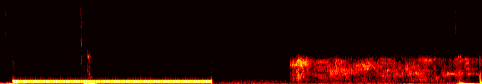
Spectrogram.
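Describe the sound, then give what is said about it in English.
A steady telephone dial tone hums for about two seconds, cuts off, then a buzzy ring tone sounds on the line, with a couple of soft clicks or thumps, as a call is placed to author Ken Siegel's cell phone in New York City. “So we were able to contact him via cell phone.”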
